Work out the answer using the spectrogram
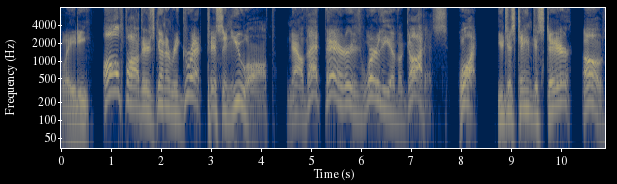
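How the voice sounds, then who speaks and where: An actor playing a gruff, cocky dwarf blacksmith in a video game, with a rough American accent and a blunt, folksy, cantankerous way of talking. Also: male voice, on the high side, bright, forceful tone, dry recording, clean studio sound, exaggerated voice. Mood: irritable. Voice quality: gravelly, rough. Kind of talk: video game character lines.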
